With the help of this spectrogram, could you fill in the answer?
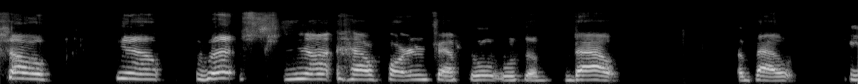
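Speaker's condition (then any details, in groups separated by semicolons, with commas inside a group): Cerebral palsy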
